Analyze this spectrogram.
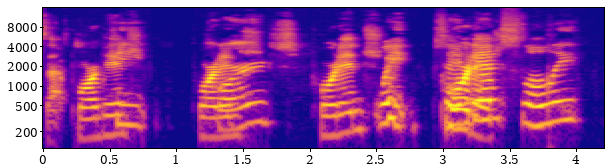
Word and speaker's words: Portage: us that worth SLP Orta gee how do pronounce that porto portas portage wait portage slowly p o are ya tage portage portage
